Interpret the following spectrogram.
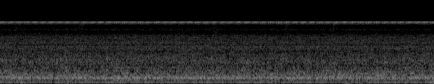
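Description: Steady low hum with a faint even hiss: background room noise, with no distinct events.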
